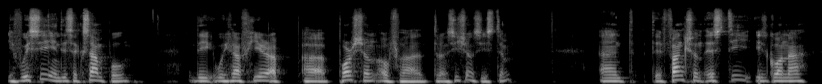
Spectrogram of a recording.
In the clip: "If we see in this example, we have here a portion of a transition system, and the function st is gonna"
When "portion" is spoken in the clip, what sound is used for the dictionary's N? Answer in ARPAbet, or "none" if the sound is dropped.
N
